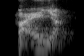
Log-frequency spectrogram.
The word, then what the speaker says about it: paella: Paella. How do you say it? – Paella.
